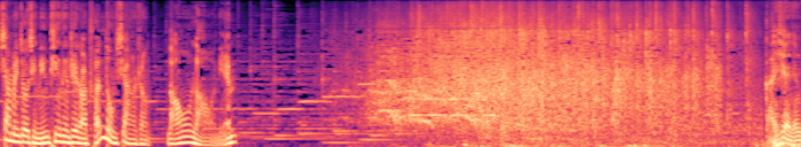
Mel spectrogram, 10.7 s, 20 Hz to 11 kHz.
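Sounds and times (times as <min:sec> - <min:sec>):
speech: 0:00.0 - 0:03.3, 0:10.3 - 0:10.6
audience applause at a Chinese crosstalk performance: 0:04.3 - 0:10.2.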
